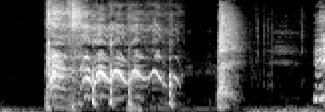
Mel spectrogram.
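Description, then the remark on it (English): A single loud sneeze: a wavering, voiced intake lasting about a second, then a brief pause and a sharp, hissy burst, followed by a faint sound at the end. “Bless you.”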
